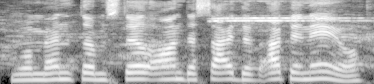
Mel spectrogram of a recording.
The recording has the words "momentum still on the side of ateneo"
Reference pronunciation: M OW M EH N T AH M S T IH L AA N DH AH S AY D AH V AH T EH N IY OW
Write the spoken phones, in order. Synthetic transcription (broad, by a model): M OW M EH N T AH M S T IH L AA N DH AH S AY D AH V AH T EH N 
